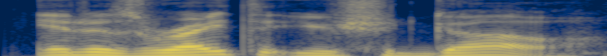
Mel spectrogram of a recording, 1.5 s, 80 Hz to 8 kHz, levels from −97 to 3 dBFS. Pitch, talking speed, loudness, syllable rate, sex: 125 Hz, 275 wpm, -15 LUFS, 5.3 syllables/s, male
